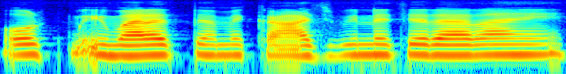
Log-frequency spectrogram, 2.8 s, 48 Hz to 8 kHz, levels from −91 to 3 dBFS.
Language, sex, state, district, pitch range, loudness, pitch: Hindi, female, Bihar, Gaya, 180-185 Hz, -20 LUFS, 185 Hz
